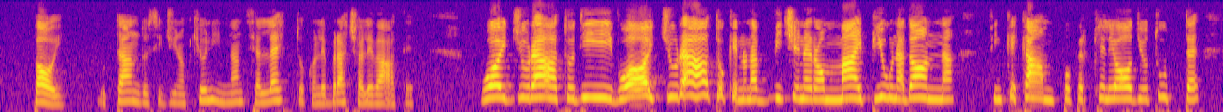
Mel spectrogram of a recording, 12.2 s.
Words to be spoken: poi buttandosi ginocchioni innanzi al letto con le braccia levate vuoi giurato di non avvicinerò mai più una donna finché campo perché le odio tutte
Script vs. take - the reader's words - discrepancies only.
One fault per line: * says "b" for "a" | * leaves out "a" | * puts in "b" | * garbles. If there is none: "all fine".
* puts in "vuoi giurato che"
